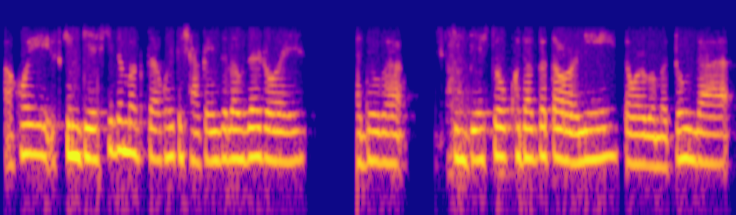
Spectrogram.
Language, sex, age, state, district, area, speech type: Manipuri, female, 30-45, Manipur, Kangpokpi, urban, conversation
